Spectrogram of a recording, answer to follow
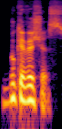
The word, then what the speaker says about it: Bukevicius: Is it Bukevicius? I'd say like an American version is it's Bukevicius. Yeah, that's probably the best way to pronounce it.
